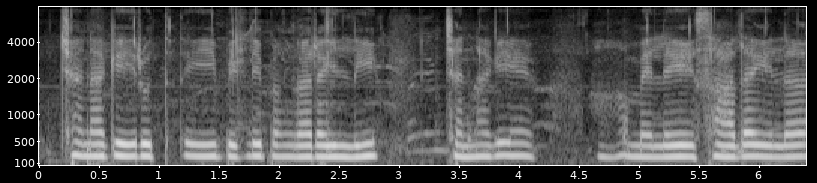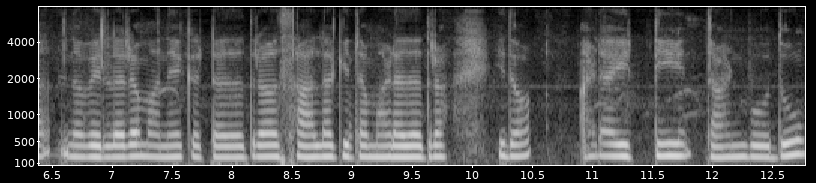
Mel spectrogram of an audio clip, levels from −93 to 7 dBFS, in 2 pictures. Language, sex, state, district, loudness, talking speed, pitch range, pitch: Kannada, female, Karnataka, Mysore, -15 LUFS, 95 wpm, 210-225 Hz, 215 Hz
